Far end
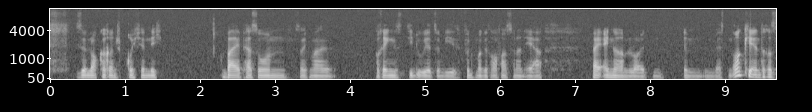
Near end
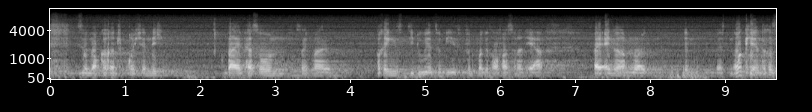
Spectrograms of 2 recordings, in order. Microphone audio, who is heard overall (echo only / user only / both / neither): echo only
